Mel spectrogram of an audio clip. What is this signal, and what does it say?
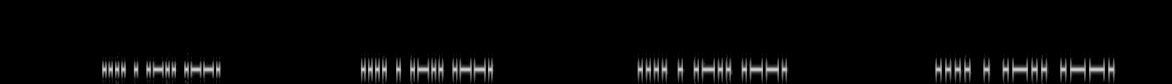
Morse code, heard as a keyed tone, about 33 wpm, 700 Hz. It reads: HELP HELP HELP HELP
